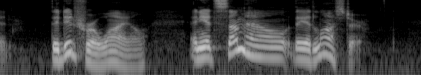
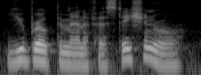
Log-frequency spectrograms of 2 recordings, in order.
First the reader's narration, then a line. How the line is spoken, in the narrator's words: she said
